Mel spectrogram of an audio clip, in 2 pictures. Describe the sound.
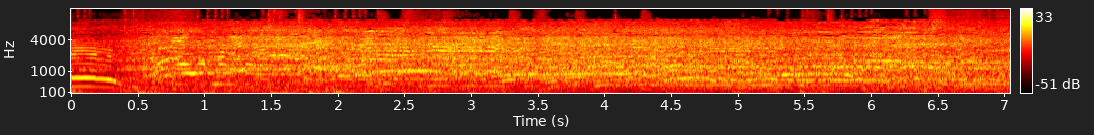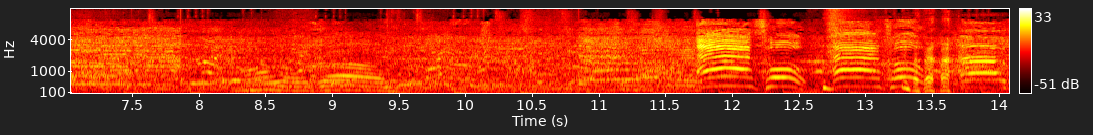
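A large crowd roars and chatters continuously, many voices shouting "Asshole!" together; the din stays loud throughout, with rising, wavering yells bursting out toward the end.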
